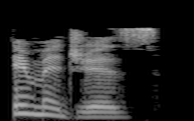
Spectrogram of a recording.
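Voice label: "images", British English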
